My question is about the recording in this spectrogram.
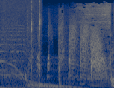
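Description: Edited-in music transition effect: several tones sliding down in pitch together over about a second and a half, like a record being scratched or slowing to a stop.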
